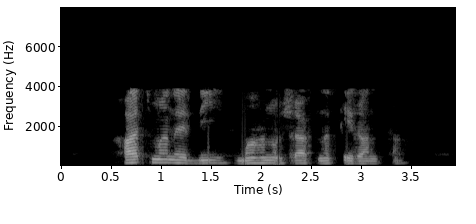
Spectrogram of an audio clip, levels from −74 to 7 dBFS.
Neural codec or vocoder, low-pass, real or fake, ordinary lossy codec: none; 7.2 kHz; real; AAC, 16 kbps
